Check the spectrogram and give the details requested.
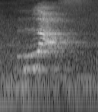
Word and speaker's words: laugh: See, GH is there, but we are speaking F. Tough. Rough. Laugh. Laugh. Laughter. Laughter. So here, this GH, the sound of GH is F. When in these words, we pronounce it as F.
